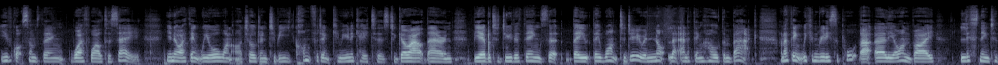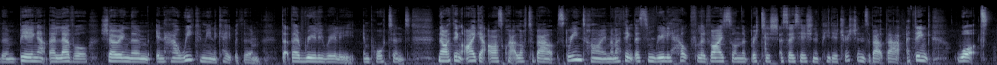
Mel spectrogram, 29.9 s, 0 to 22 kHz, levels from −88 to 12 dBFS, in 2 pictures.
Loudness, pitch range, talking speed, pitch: -25 LUFS, 165-195 Hz, 210 wpm, 175 Hz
